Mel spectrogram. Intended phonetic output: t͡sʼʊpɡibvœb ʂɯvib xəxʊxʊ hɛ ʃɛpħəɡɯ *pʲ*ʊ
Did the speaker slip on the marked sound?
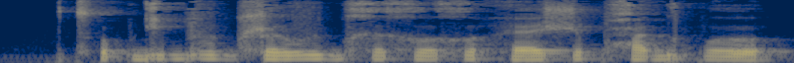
yes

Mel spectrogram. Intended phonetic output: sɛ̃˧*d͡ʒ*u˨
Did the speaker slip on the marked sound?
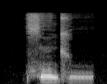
no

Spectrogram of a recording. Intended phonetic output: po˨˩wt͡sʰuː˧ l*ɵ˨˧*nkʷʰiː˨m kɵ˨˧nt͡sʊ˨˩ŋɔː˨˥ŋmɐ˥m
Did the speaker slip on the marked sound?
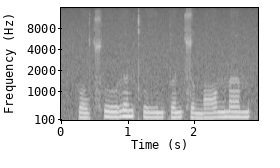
yes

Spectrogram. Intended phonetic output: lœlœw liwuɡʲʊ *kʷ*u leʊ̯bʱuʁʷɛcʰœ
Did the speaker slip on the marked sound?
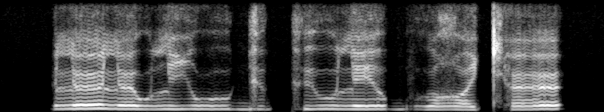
yes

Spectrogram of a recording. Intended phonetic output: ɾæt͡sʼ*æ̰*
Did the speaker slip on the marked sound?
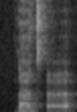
no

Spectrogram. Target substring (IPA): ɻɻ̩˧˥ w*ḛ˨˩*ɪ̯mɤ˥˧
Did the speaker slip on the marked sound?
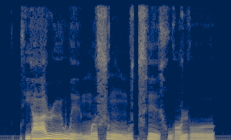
no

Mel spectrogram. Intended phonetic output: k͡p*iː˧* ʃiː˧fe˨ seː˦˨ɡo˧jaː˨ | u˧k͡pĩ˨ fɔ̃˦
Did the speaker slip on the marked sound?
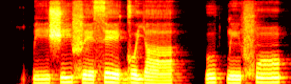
yes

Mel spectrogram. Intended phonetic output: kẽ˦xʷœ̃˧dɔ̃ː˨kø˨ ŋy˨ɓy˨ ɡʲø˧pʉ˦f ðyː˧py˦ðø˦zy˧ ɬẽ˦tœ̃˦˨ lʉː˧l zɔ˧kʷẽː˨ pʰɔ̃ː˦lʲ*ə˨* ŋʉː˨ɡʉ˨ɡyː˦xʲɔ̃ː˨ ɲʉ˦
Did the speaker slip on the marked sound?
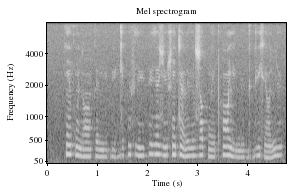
yes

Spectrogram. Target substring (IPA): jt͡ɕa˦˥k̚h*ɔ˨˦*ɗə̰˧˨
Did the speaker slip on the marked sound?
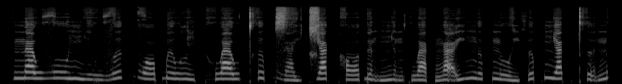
no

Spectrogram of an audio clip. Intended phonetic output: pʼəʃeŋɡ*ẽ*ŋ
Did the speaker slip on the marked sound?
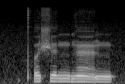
yes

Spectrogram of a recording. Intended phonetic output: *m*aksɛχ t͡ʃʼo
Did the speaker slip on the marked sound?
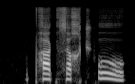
yes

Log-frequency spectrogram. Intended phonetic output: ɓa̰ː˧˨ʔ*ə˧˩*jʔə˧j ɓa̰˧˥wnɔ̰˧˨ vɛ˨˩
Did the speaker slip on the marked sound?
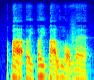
no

